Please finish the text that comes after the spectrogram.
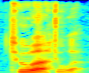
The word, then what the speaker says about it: Tua: Tua.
